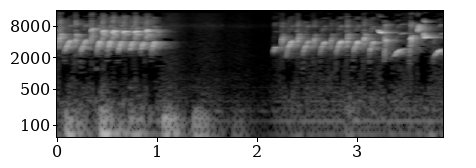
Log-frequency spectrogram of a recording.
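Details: For training other birds, a European goldfinch sings clean song (canto limpio): a dense one-second burst of high rapid twitter, a brief quiet gap with soft low thumps, then more varied liquid, slurred twittering.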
